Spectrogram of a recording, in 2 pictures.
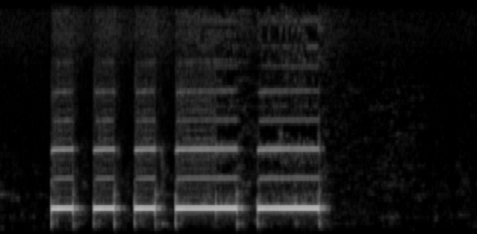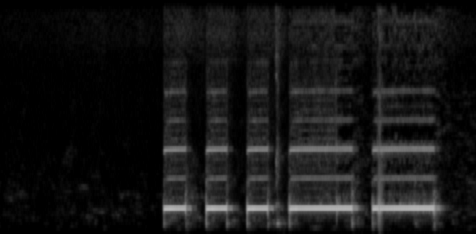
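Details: Amateur radio CW lesson: clean single-pitch beeps in short and long groups with a silent pause between; ordinary Morse code practice tone.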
